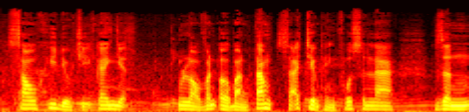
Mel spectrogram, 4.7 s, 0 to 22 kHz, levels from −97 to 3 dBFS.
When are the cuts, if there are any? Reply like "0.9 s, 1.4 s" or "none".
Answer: 1.8 s, 2.2 s, 2.7 s, 3.2 s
